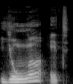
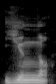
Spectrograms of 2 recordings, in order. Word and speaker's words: jünger: So jung is not junger, you have to change the umlaut. So it becomes jünger, jünger.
